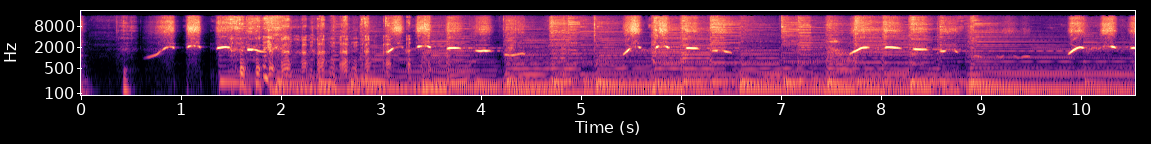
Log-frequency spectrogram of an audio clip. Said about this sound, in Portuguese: Comecei a assobiar para o lado e hoje estou com um processo de divórcio Tá?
